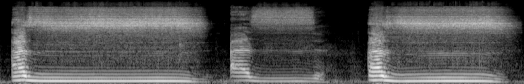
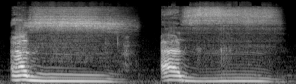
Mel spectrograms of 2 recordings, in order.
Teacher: There's a lot of commotion, a lot of air, a lot of movement of air between the tongue and the teeth.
